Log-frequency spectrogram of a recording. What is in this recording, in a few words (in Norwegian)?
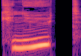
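"knut", Norwegian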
